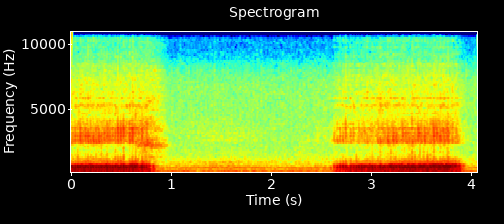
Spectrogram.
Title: Uncle Snoring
